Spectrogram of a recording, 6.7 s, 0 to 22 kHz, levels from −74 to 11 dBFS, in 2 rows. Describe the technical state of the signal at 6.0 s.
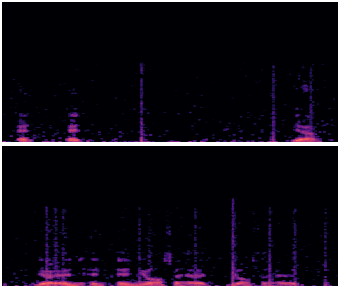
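At 6.0 s the speech sits over a near-silent, twinkling background: overdone noise removal, present throughout, with bands near the noise estimate pushed almost to nothing.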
